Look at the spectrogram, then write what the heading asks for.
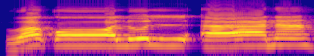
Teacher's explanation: آپ نے اس واو کو حذف کر کے لام کو براہ راست آگے لام کے ساتھ ملا دینا ہے ، اور آپ اس کو پڑھیں گے وَقَالُوا الْآنَ، اس طریقے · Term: واو مدہ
